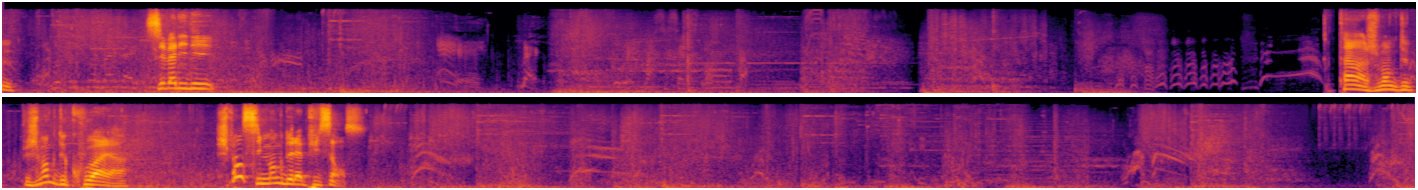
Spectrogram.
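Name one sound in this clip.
Game sound effects of spells and fighting play.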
